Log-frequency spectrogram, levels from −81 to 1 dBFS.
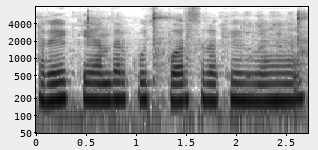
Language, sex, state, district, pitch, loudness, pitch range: Hindi, female, Jharkhand, Garhwa, 185 Hz, -12 LUFS, 180-190 Hz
